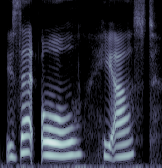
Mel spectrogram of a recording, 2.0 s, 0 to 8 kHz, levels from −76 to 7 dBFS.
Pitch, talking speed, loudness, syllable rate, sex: 230 Hz, 150 wpm, -14 LUFS, 3.4 syllables/s, female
